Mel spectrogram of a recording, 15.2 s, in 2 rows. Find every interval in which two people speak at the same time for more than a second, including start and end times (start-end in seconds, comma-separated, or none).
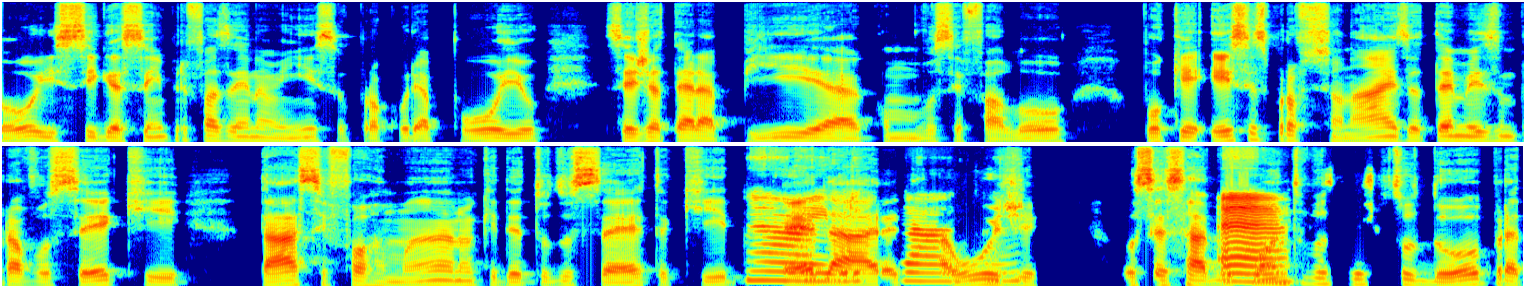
11.3-12.7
